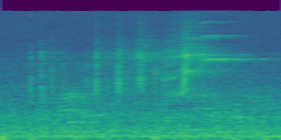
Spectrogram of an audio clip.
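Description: A bird calling faintly with a short, high, thin whistle near the end, over steady quiet outdoor background noise.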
